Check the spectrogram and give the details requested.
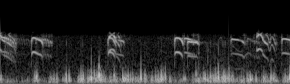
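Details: Small pratincoles (Glareola lactea), a resident wetland species, call: short, high, rolling chirps in quick overlapping bursts, several birds at once, over a steady low rumble of wind or water.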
